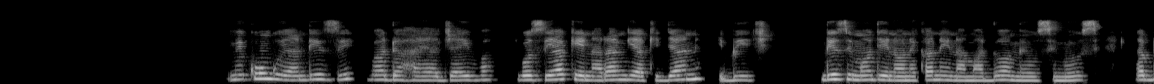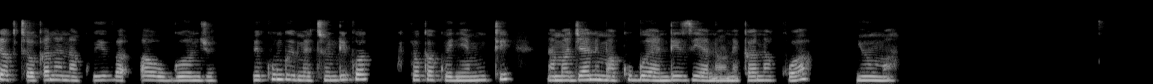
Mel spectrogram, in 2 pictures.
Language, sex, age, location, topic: Swahili, female, 50+, Kisumu, agriculture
